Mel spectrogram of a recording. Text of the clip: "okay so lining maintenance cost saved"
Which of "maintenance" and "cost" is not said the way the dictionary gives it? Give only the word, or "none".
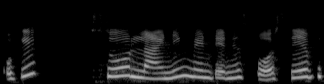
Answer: cost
